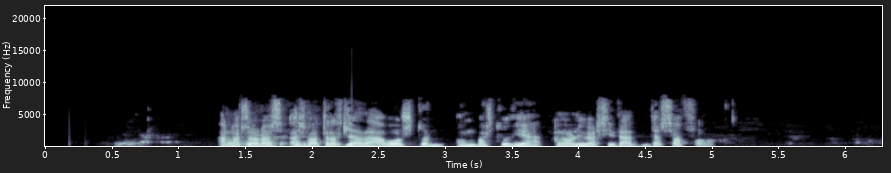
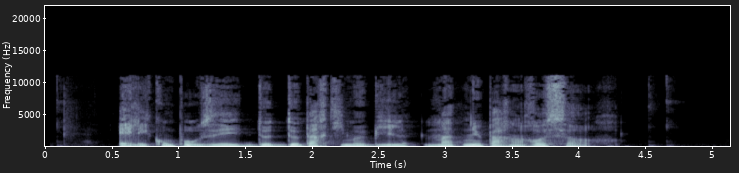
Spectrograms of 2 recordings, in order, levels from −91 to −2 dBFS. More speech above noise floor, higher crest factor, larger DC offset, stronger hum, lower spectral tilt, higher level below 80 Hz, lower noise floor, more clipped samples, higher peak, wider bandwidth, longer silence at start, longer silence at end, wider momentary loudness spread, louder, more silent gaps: first, 45 dB vs 40 dB; about the same, 20 dB vs 18 dB; neither; neither; about the same, -5 dB/octave vs -6 dB/octave; second, -58 dBFS vs -40 dBFS; second, -63 dBFS vs -67 dBFS; neither; first, 0 dBFS vs -10 dBFS; second, 7.8 kHz vs 11.5 kHz; about the same, 0.55 s vs 0.55 s; first, 1.25 s vs 0.9 s; first, 18 LU vs 5 LU; first, -18 LUFS vs -27 LUFS; neither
